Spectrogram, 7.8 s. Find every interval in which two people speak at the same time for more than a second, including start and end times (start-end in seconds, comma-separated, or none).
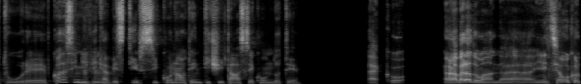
none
